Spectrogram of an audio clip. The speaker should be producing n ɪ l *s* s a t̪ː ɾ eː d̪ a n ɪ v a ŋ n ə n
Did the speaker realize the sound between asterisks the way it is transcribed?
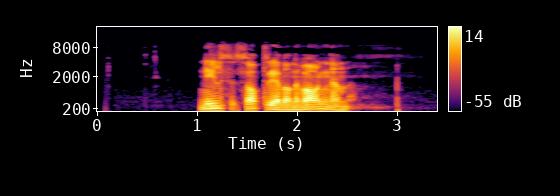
yes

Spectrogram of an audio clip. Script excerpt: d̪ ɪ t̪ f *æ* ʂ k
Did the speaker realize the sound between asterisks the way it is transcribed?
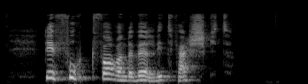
yes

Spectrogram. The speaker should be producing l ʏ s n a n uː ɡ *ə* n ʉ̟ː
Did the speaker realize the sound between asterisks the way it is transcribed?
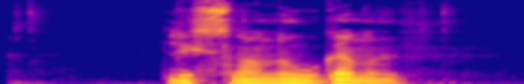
no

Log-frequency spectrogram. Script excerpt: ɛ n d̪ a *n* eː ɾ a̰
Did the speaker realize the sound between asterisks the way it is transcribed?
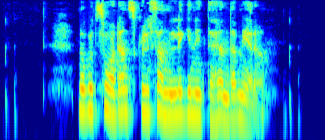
no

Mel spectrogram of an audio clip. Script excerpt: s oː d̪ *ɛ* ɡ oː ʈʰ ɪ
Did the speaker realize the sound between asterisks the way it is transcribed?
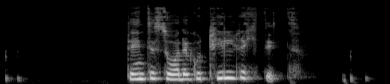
yes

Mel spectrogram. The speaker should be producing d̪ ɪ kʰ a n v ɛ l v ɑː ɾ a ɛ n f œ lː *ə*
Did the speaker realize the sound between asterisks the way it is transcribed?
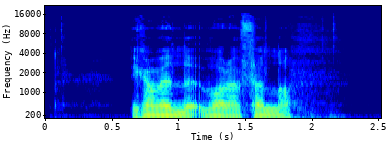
no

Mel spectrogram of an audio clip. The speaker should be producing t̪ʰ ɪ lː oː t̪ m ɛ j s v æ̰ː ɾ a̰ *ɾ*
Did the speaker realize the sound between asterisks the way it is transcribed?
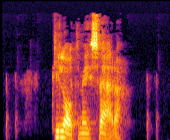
no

